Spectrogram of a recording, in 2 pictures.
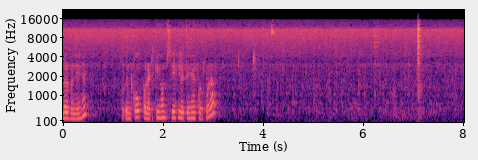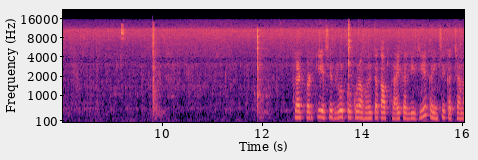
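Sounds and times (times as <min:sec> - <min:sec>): food deep-frying in oil: 0:00.0 - 0:16.0
sharp clicks in pan: 0:03.8 - 0:04.0, 0:07.1 - 0:07.3, 0:09.2 - 0:10.0, 0:11.9 - 0:12.2.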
